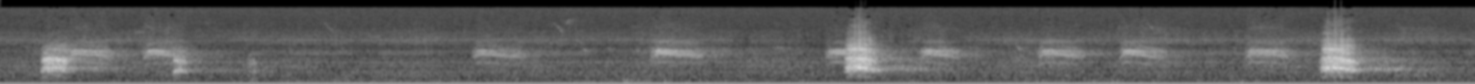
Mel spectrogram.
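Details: Roe deer alarm barking, known in German as "Schrecken": harsh, short, rasping barks, two loud ones about four and a half seconds apart, preceded and separated by several fainter, softer barks over a steady background hiss.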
